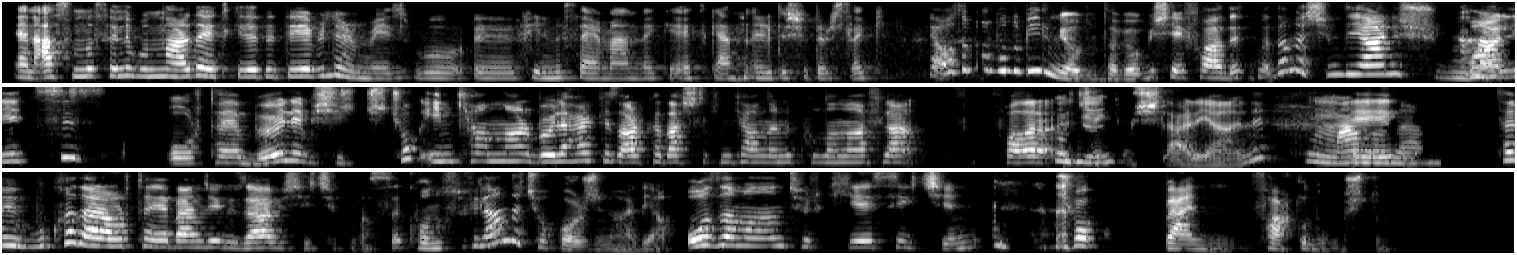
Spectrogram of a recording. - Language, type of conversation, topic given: Turkish, podcast, En sevdiğin film hangisi ve neden?
- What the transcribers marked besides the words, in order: static; tapping; distorted speech; giggle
